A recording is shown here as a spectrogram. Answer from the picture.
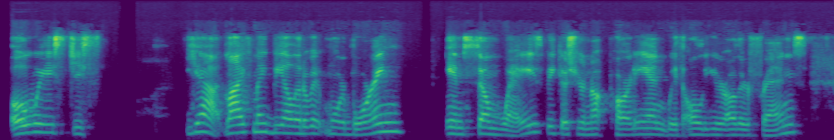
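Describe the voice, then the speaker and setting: A woman with a Spanish accent speaks at a fairly slow pace, her medium pitch showing ordinary variation. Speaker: panel speaker. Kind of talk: motivational talk.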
